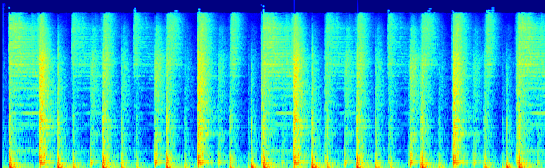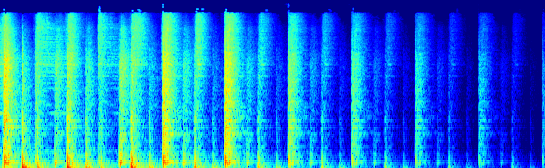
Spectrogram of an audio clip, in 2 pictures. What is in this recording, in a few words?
echo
